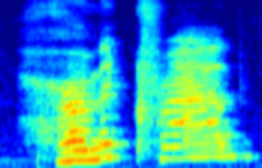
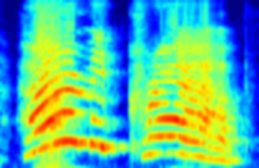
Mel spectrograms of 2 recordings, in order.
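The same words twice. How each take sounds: First: High, slow questioning; puzzled guess. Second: Very high, very loud, slow cry; excited exclamation. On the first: Lion guesses what the rock is, slow puzzled question. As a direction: guess uncertainly. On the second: Rabbit confirms it is a hermit crab, loud excited cry. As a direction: shout it, certain. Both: Acted.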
